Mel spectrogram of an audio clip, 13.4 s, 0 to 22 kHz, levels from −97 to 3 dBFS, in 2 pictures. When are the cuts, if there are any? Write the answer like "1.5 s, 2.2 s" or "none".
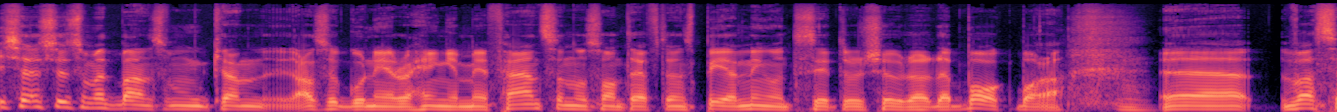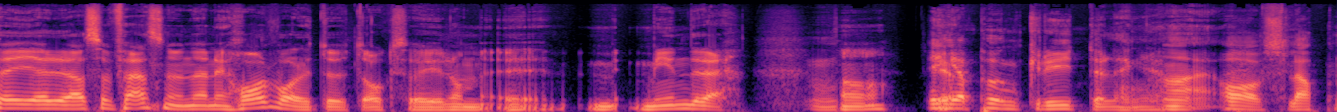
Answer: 10.9 s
